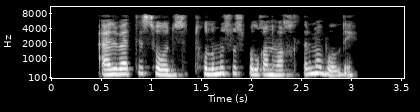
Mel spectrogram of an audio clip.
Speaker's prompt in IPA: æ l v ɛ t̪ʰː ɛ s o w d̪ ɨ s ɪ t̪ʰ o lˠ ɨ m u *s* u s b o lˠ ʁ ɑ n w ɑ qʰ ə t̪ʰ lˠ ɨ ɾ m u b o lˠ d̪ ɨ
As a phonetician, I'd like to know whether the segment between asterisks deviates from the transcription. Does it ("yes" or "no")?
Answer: no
